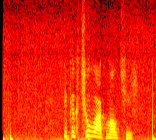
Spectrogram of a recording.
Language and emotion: Russian, angry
